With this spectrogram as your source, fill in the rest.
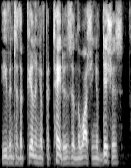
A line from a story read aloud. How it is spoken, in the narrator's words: I answered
